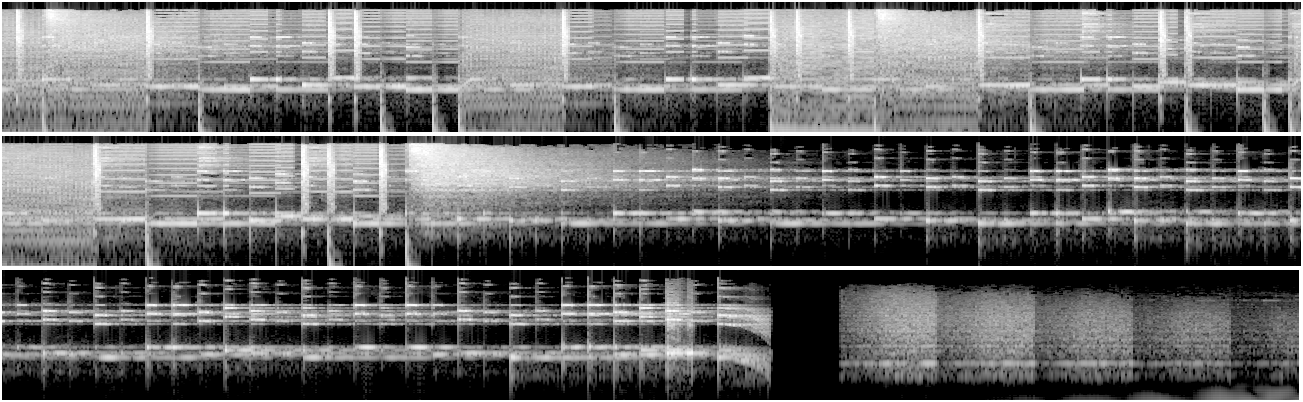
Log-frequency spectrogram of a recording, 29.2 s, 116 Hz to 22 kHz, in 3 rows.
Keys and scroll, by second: 2.7 5, 3.0 Return, 6.0 r, 7.5 Tab, 8.3 Escape, 8.3 typing, 10.6 r, 13.2 8, 16.0 e, 23.1 a, 25.0 j.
